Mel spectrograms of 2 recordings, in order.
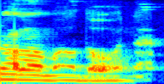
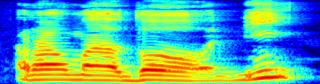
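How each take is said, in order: First: The word ends with an 'a' vowel. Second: The word ends with an 'i' vowel. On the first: The speaker calls it wrong. "Bukan Ramadhana" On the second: The speaker calls it right. "Itu yang benar melafalkannya begitu"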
